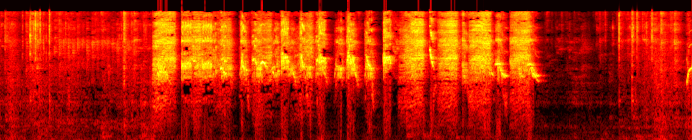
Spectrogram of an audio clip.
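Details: Black-winged myna in loud, noisy song to lure silent birds into calling: after a quiet start, a long dense harsh rasping stretch with choppy pulses, ending in a falling whistle and near silence.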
